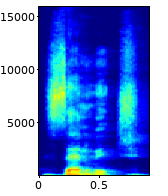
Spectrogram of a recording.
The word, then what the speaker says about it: sandwich: हमारा अगला जो वर्ड है वो काफी पॉपुलर वर्ड है, जो है सैंडविच, SANDWICH। यहाँ पर जो है वो D साइलेंट है, लेकिन जब हम इसे हिंदी में पढ़ते हैं तो हम इसे सैंडविच ही पढ़ते हैं।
